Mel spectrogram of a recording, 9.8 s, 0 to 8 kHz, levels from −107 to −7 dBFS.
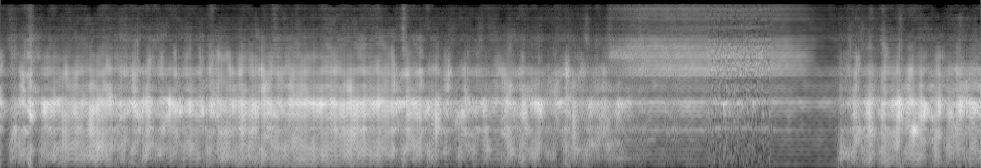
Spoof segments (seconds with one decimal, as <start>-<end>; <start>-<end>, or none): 0.0-7.1; 7.7-9.8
